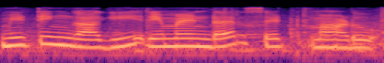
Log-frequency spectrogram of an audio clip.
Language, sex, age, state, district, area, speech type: Kannada, female, 18-30, Karnataka, Kolar, rural, read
